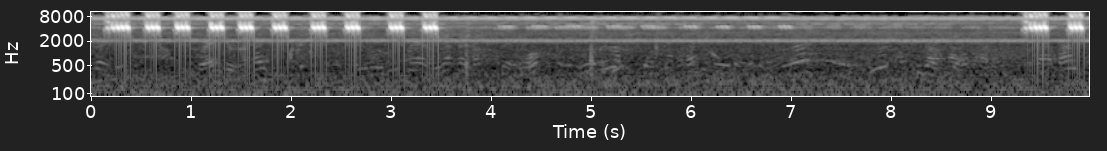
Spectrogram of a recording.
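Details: Night-time cricket chorus, recorded binaurally: a fast, regular train of about ten sharp, high chirps, about three per second, stops for several seconds of soft background hum, then two more chirps begin at the end.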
